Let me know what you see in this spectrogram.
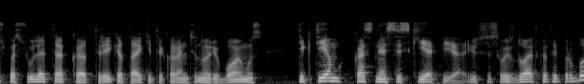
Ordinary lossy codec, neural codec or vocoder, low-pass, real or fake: AAC, 64 kbps; none; 7.2 kHz; real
